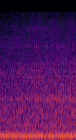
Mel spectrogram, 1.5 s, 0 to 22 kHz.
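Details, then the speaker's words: Honda EU3000i inverter generator under medium load, running a 12 amp motor: low, soft, steady hum at constant speed, no knocks or surging, quieter than a Yamaha; running normally. "extremely quiet i can barely hear the generator on this the fan it's a lot quieter compared to the yamaha"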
